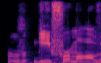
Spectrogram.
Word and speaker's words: Yefremov: Yefremov, I think that's probably pronounced that, was studying fossils in the Gobi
